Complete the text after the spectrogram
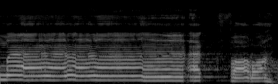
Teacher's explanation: حروف مدہ کے بعد حمزہ دوسرے کلمے میں ہو تو مد منفصل ہوتا ہے، اور اس کو 2 سے 2.5 الف کے برابر کھینچ کے پڑھیں گے. اکفرہ را پر ہوگی، اور یہاں وقف کی حالت میں الٹا پیش جو ہے جزم سے بدل جائے گی، ہائے ساکنہ سے بدل جائے گی.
